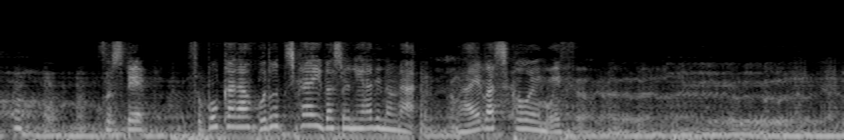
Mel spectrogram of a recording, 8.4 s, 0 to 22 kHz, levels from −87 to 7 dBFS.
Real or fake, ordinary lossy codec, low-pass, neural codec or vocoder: fake; none; 7.2 kHz; codec, 16 kHz, 1 kbps, FunCodec, trained on LibriTTS, 50 frames a second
